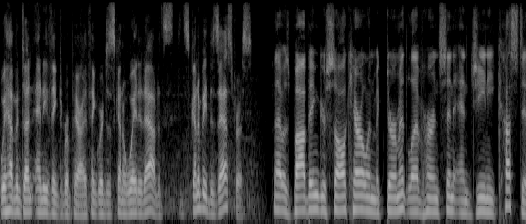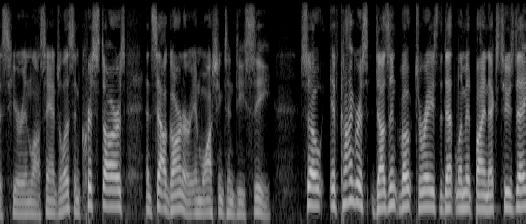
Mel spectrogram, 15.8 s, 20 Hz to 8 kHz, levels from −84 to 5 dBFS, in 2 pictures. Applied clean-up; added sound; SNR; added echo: none; none; none; none.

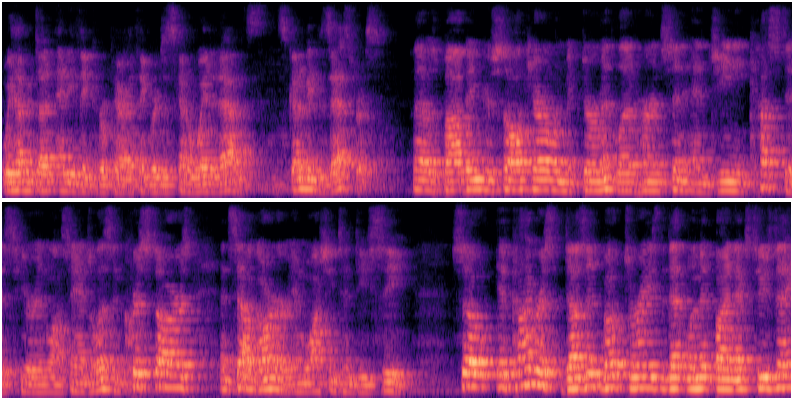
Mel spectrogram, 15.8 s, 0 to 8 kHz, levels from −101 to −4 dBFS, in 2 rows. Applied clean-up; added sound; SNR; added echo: none; none; none; reverberation time 0.6 s.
